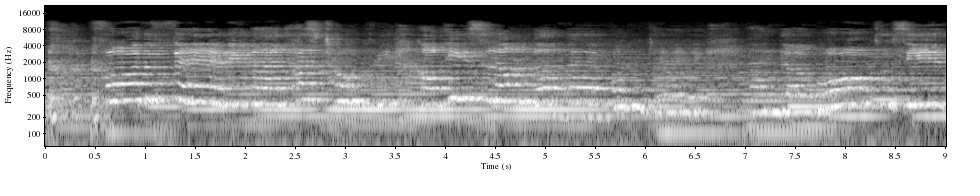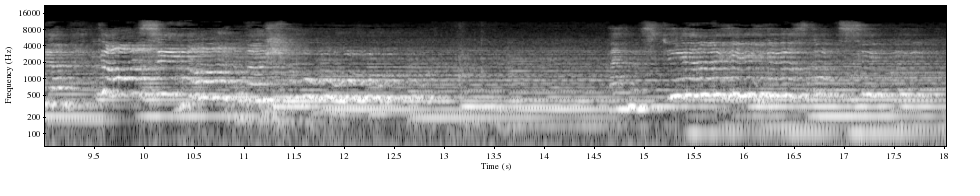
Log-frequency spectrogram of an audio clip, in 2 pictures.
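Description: A woman singing a song in an operatic style into a microphone, her voice bending and holding long notes over sustained accompanying tones.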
